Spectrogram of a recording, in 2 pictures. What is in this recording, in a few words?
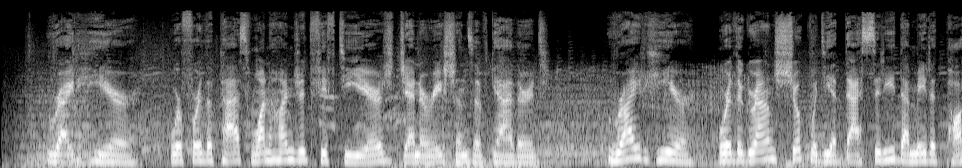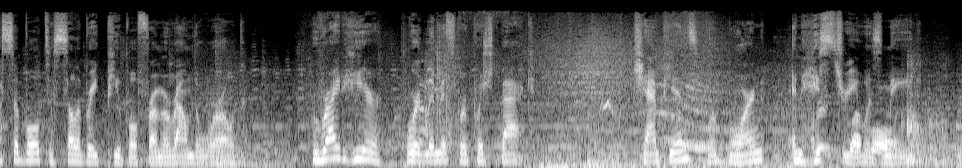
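english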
